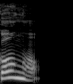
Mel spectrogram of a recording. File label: info lady gogo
